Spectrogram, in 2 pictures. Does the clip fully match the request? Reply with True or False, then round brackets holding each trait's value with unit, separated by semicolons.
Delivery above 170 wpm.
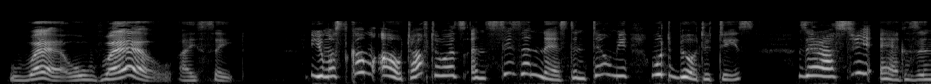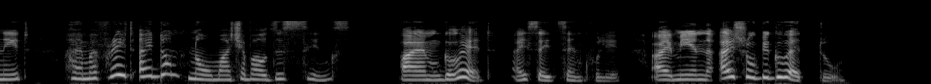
False (155 wpm)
